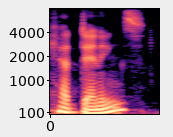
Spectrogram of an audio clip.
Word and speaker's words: Kat Dennings: I think at one point Max is Kat Dennings. Am I saying that right? Kat Dennings.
